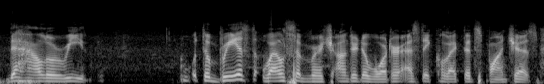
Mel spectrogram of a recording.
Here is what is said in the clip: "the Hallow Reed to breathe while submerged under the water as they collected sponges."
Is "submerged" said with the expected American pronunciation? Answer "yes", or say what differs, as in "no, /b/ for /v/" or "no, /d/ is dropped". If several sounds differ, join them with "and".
no, /d/ is dropped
